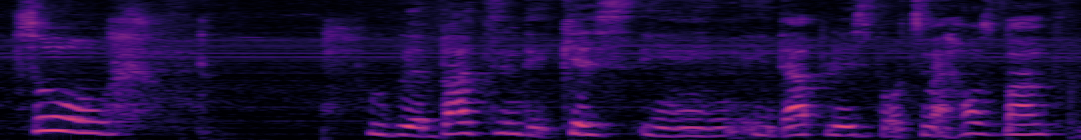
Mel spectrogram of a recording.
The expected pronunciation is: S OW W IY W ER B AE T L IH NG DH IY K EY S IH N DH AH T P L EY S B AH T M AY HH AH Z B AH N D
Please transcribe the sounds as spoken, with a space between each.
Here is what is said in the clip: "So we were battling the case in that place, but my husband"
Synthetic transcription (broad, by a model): S OW W IY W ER B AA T IH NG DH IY K EY S IH N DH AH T P L EY S B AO T M AY HH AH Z B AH N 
